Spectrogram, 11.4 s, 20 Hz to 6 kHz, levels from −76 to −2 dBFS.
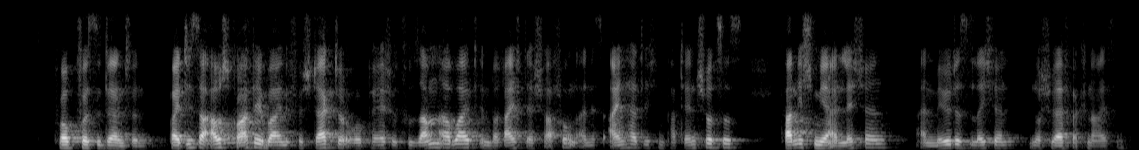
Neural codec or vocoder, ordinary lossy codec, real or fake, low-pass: codec, 16 kHz, 0.9 kbps, LongCat-Audio-Codec; none; fake; 5.4 kHz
